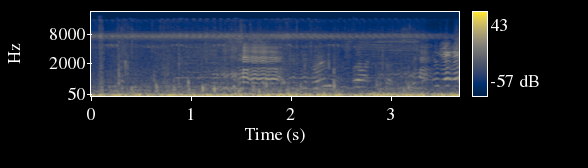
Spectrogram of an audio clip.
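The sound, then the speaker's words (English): Goats bleating while grazing on ragweed, goldenrod and milkweed. Two quavering bleats rise over steady background noise, and a person talks throughout. “I see one of the goats is eating milkweed.”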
